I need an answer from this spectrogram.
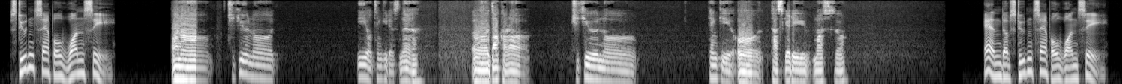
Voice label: japanese conversation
